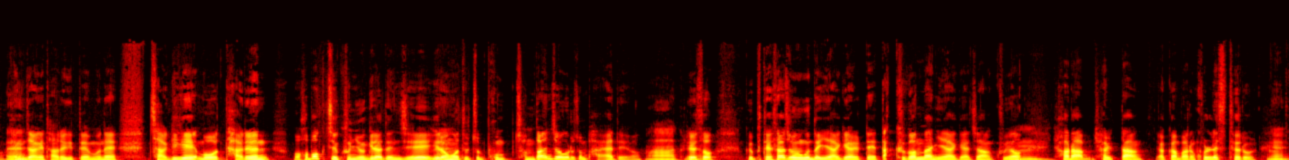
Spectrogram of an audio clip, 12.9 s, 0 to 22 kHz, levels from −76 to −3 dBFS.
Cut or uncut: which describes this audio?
uncut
